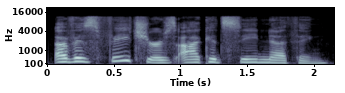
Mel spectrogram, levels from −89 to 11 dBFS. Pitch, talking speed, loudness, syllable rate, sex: 195 Hz, 195 wpm, -19 LUFS, 4.9 syllables/s, female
